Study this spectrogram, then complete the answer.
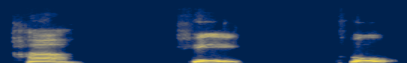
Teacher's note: அடித்தொண்டையிலிருந்து வெளியாகும் நெஞ்சிலிருந்து காற்றை வேகமாக வெளிப்படுத்த வேண்டும்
